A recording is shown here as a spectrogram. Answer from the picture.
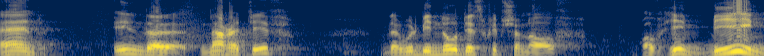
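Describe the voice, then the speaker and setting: A man speaks with a French accent at a very slow pace. The background is quiet. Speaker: art history professor. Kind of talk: lecture. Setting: seminar room with students. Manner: halting, hesitant with fillers. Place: classroom.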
